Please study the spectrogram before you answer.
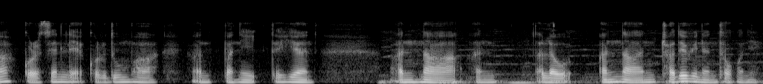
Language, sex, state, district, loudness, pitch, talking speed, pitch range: Mizo, male, Mizoram, Aizawl, -21 LUFS, 105 Hz, 180 wpm, 100-110 Hz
